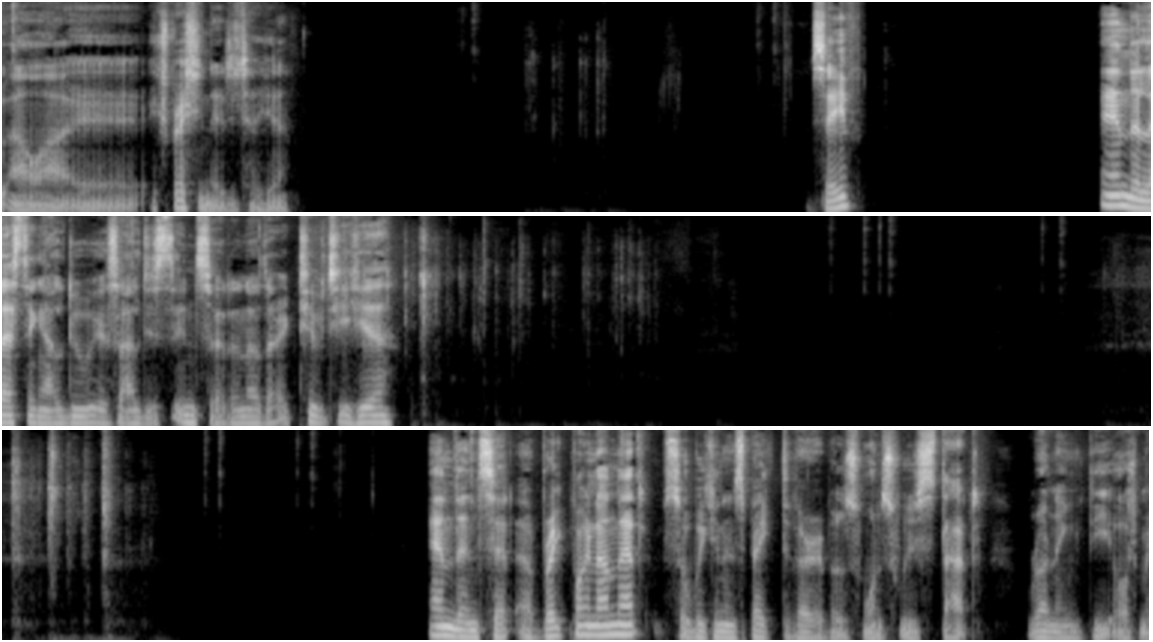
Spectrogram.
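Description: A middle-aged man talks calmly and close to a microphone, in bursts with pauses.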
